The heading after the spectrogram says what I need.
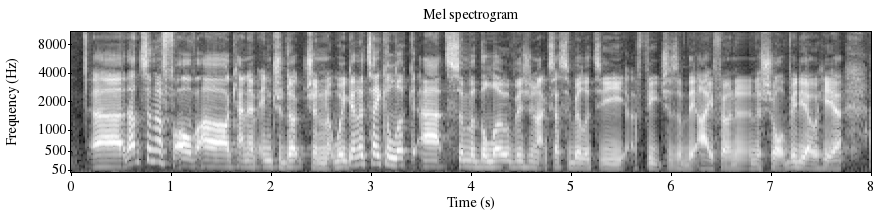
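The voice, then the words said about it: English accent. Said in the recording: “they like my accent ... they want to know where I originate from ... England is the place”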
